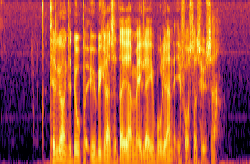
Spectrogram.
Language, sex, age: Norwegian, male, 44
